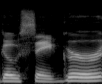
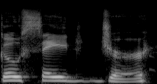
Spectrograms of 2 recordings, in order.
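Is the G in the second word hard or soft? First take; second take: hard; soft. First: The G in the second word is hard. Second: The G in the second word is soft. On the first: The speaker calls it wrong. "is wrong" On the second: The speaker calls it right. "is correct"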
